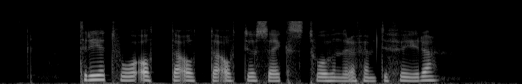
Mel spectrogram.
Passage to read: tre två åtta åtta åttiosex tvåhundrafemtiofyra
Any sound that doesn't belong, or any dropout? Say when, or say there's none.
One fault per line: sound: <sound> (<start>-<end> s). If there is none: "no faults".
no faults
